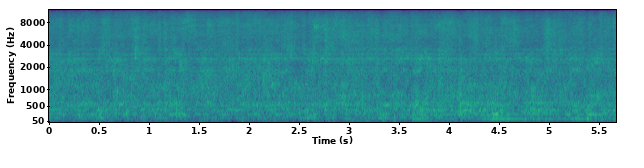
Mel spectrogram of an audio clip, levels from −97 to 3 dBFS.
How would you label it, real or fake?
fake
